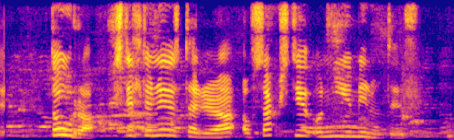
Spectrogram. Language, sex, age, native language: Icelandic, male, 11, Icelandic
